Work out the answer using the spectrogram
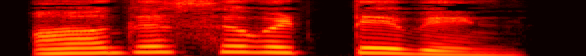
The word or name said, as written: ಆಗಸವಟ್ಟೆವೆಣ್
